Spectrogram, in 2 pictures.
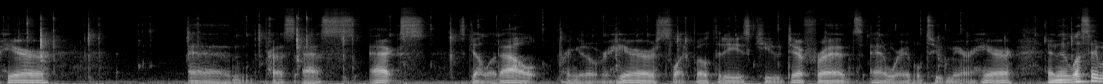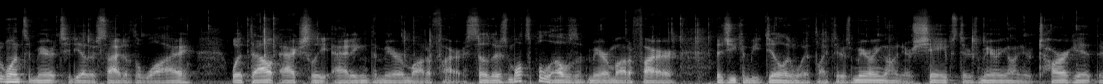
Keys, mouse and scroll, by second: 0.0-3.4 typing, 1.4 right click, 2.4 click, 3.8 click, 4.0 middle click, 4.3 scroll down 1, 4.5 g, 4.8 click, 5.1 middle click, 5.6 g, 5.9 click, 6.7 q, 7.2 click, 7.5 middle click, 7.8-8.2 scroll down 2, 8.2 g, 8.7 click, 9.0 middle click, 9.2 scroll down 1, 9.5 shift+middle click, 10.2 shift+click, 10.7 alt+x, 11.5 click, 11.9 a, 12.4 click, 12.9 middle click, 13.2 scroll up 1, 13.4-15.8 typing, 14.9 click, 16.5 click, 16.8 scroll down 1, 17.0 middle click, 17.4-17.7 scroll up 1, 17.7 shift+d, 18.6 click, 19.2 s, 19.7 click, 20.7 q, 21.2 click, 21.5 middle click, 21.6 middle click, 21.8 scroll down 1.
